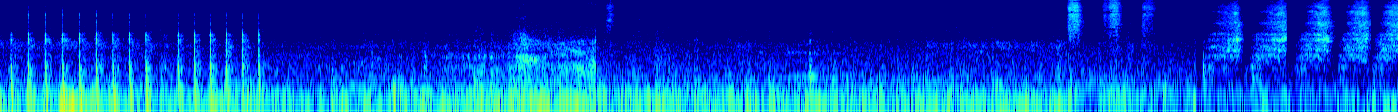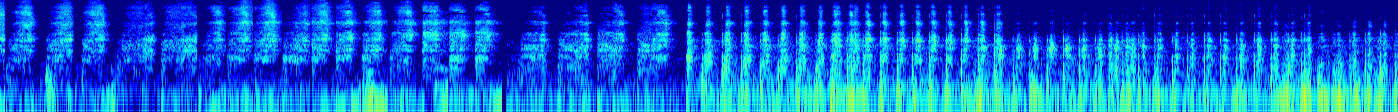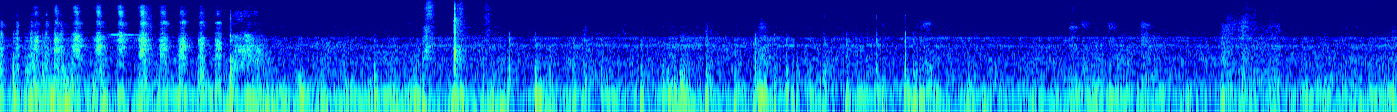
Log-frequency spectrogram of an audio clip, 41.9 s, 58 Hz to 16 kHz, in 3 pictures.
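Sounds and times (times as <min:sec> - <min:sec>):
stylus scratching on tablet screen: 0:00.1 - 0:02.6, 0:12.0 - 0:30.7.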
